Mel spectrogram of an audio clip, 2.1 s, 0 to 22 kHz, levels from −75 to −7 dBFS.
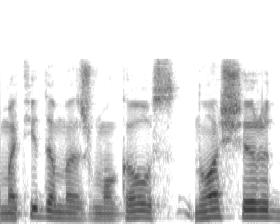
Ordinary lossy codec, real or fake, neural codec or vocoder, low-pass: MP3, 96 kbps; real; none; 7.2 kHz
